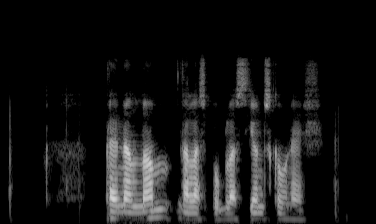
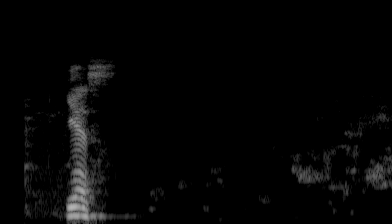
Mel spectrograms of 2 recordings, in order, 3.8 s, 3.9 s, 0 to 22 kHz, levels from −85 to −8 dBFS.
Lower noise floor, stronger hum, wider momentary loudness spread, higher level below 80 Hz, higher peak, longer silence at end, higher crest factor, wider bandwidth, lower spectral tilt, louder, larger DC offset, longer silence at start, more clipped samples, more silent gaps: second, -62 dBFS vs -82 dBFS; second, none vs 50 Hz at -100 dBFS; second, 14 LU vs 24 LU; first, -74 dBFS vs -80 dBFS; first, -10 dBFS vs -22 dBFS; first, 0.6 s vs 0.05 s; about the same, 22 dB vs 24 dB; about the same, 8 kHz vs 7.6 kHz; second, -3.5 dB/octave vs -5 dB/octave; first, -30 LUFS vs -39 LUFS; neither; first, 1.05 s vs 0.25 s; neither; neither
